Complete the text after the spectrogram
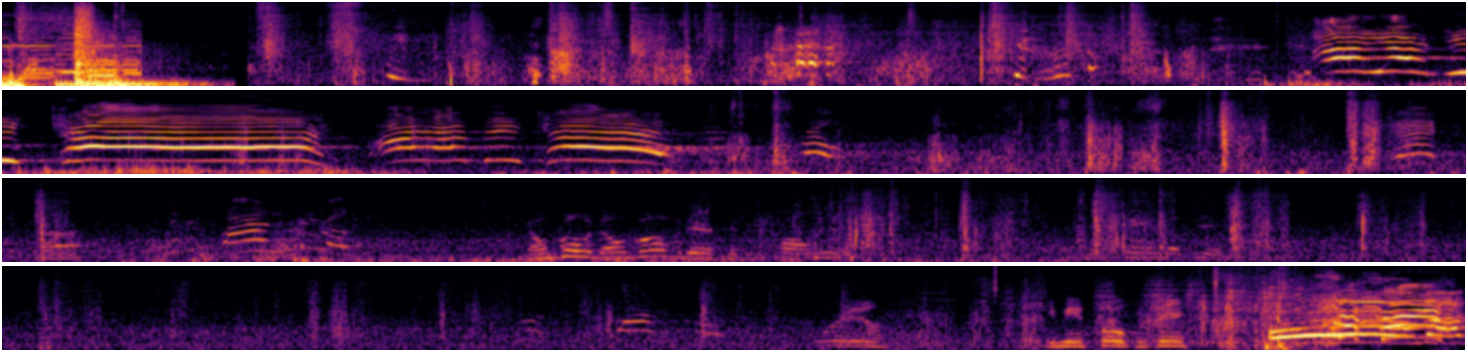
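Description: Boots crunch on snow.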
